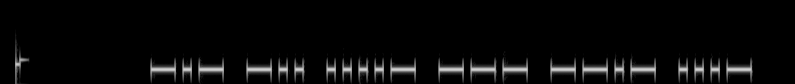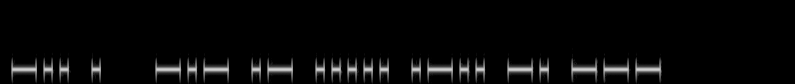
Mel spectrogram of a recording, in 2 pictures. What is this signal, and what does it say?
Morse code, heard as a keyed tone, about 16 wpm, 700 Hz. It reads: KD4OQV DE KA5LNO
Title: USA Callsign DE Callsign - 6 Characters - 15wpm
